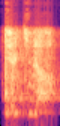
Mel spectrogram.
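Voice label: Japanese enemy detected mood low; War Thunder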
